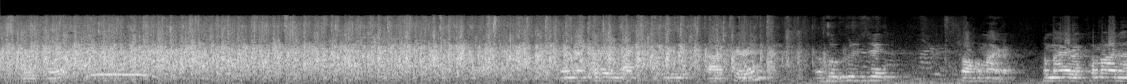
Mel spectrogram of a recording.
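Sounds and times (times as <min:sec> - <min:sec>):
audience applause at a conference: 0:00.0 - 0:08.2
speech: 0:07.1 - 0:09.0, 0:09.6 - 0:11.2.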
